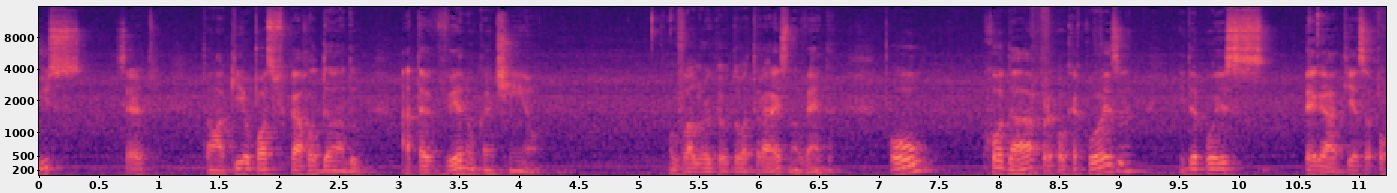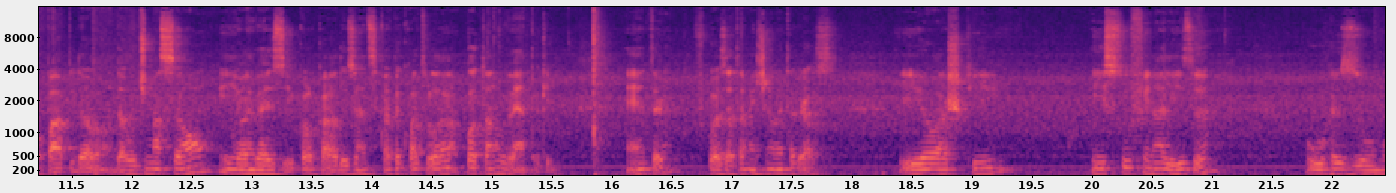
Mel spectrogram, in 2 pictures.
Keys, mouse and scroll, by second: 10.6-12.0 drag.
